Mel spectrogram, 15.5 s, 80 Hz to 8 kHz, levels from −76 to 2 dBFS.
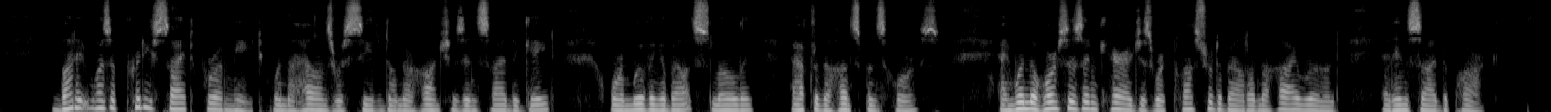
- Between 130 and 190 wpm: Yes, average, 175 wpm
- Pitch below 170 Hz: Yes, medium, 140 Hz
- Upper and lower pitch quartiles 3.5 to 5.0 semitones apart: No, narrow, 2.4 semitones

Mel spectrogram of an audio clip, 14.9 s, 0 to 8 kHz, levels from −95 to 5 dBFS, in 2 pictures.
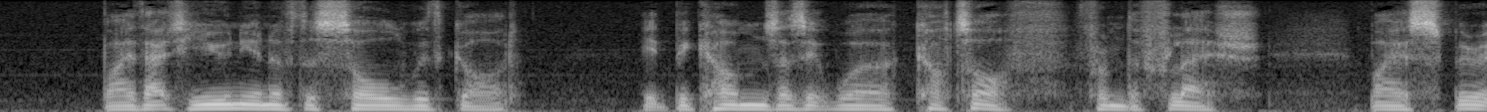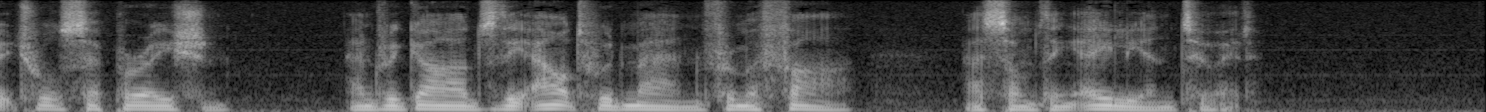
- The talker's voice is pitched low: Yes, very low, 90 Hz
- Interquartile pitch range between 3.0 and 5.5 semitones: No, narrow, 2.5 semitones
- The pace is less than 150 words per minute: Yes, average, 140 wpm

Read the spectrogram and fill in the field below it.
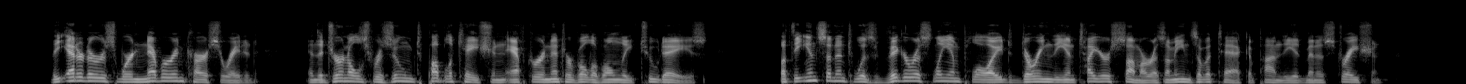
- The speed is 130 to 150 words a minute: Yes, average, 145 wpm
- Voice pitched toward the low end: Yes, low, 115 Hz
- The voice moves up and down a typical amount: Yes, average, 5.0 semitones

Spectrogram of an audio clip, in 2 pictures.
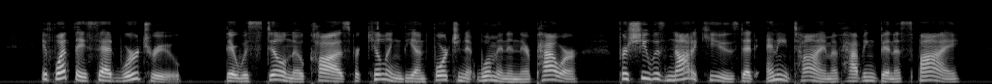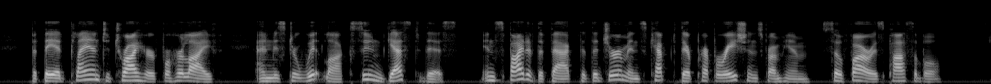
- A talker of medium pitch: Yes, medium, 160 Hz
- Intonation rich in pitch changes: Yes, wide, 6.3 semitones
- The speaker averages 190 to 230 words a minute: Yes, average, 195 wpm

